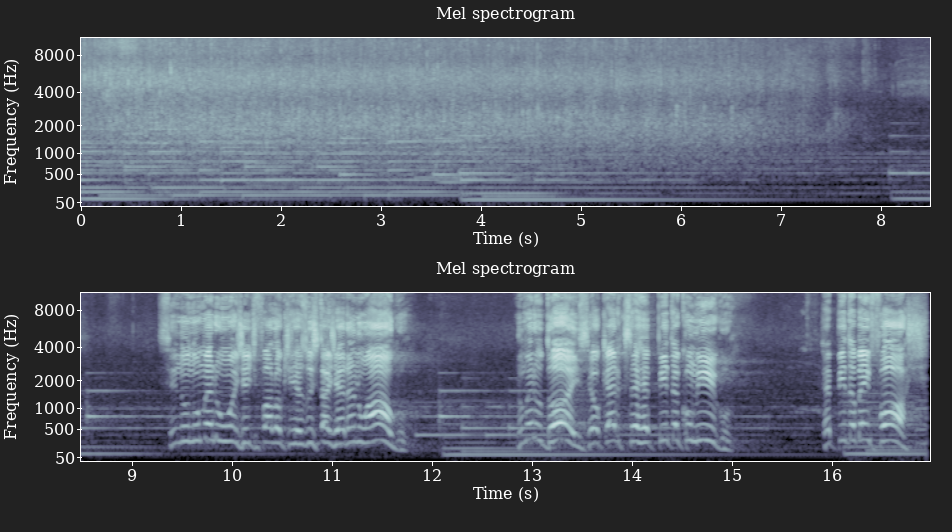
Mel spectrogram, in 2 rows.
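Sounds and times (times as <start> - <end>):
audience clapping: 0.0 - 8.1
sustained keyboard chords: 0.0 - 16.9
speech: 9.4 - 11.9, 13.1 - 15.2, 16.0 - 16.9.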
